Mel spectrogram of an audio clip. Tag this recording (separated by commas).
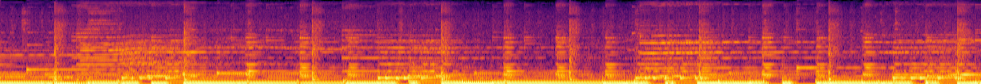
Music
